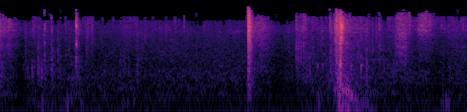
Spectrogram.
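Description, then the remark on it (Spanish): Three sharp knocks of the foreman's hammer signalling his bearers to lift the palio float of the Hermandad de Veracruz in the Plaza de la Campana ring out one after another, the middle one loudest, over a low steady hum, with a few faint ticks before them. No one speaks. “Ahora el capataz que avisa a sus hombres, suena de nuevo el martillo.”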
